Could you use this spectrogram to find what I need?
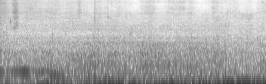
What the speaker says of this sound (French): Je vais juste faire un petit dérapage contrôlé, voir ce que ça va donner ici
